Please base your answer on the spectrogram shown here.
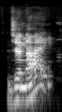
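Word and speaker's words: Johni: Johnny Broom. Janai. Oh, that's how you say it.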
